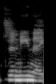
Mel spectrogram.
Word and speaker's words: Janina: Janina, yeah.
